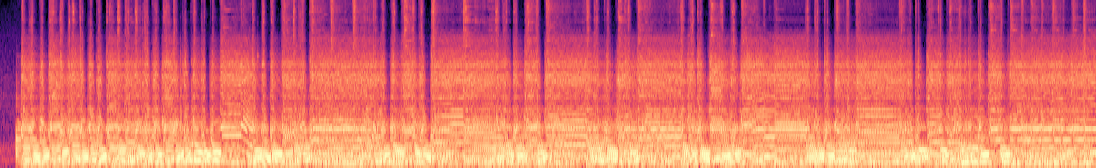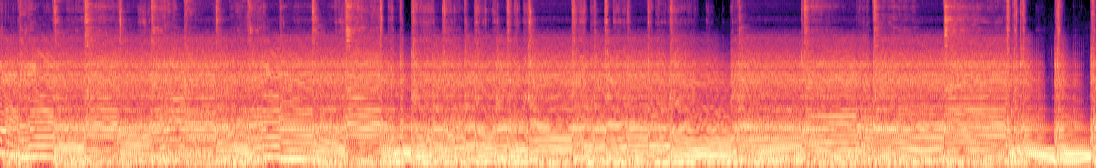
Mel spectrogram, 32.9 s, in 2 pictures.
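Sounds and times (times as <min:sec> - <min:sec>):
electric guitar through Rat pedal, 6L6 power tubes and Uberschall 75-412 cabinet IR: 0:00.0 - 0:32.8.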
